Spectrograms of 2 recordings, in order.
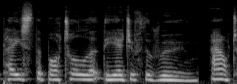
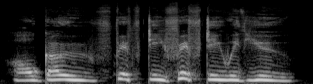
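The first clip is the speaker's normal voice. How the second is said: slow, loud, pained growl; 5 dB louder than usual. A man kneeling on the floor speaks up to Mika, growling. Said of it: "he growled".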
